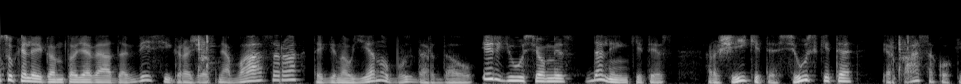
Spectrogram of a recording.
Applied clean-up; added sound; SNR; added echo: neural mask model RNNoise.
